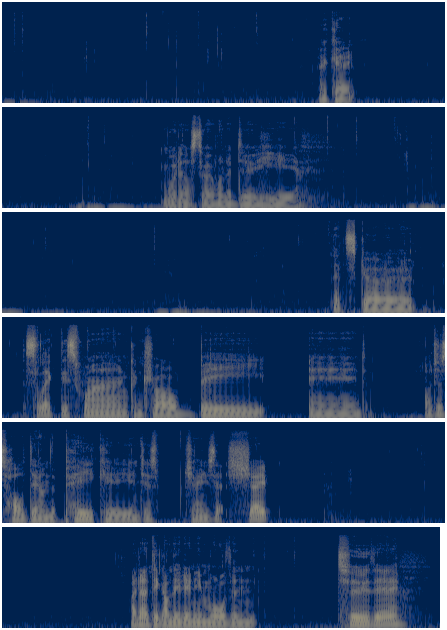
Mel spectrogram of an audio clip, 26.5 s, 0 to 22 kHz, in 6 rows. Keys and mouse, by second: 0.0 click, 0.7 Tab, 1.3-1.8 middle drag, 1.9 Tab, 2.4-5.2 middle drag, 7.0 middle click, 7.9 shift+middle click, 11.8 middle click, 12.8 2, 13.5 alt+click, 14.0 middle click, 15.2 ctrl+b, 18.1-21.0 p, 24.5 click, 25.0 middle click, 26.0 Tab.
